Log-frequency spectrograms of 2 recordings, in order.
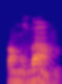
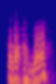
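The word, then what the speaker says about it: رهبة: Yang pertama adalah rohbah. Rohbah itu takut ya Ustaz ya? Rahbah, ulangi lagi. Ulangi membacanya rahbah.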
